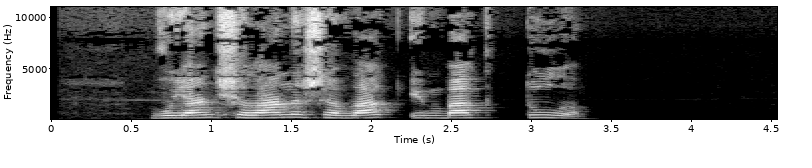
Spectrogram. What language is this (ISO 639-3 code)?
chm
